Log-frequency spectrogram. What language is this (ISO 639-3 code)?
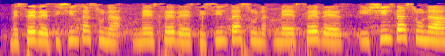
eus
